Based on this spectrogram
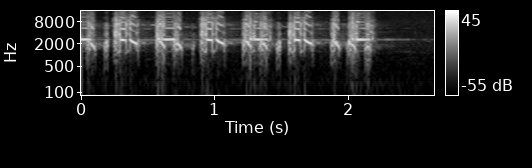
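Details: Male and female grey francolins calling: grating squawks in quick pairs and triplets, each with a piercing whistle that slides down, then the calls stop and fade out.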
